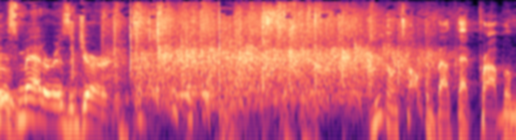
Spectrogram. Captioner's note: applause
